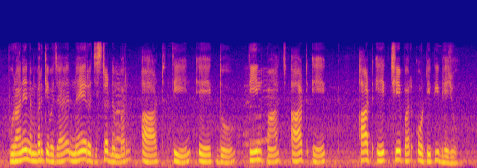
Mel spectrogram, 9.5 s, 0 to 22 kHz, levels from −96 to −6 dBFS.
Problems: constant background noise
